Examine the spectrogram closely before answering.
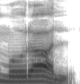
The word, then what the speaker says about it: moral: जैसे कि उर्दू साउंड देखा जाए तो पहले जो है मोरल और दूसरा है मोराल, मोराल। फ़र्क वॉवेल और एंडिंग साउंड में है, जो सुनते ही क्लियर लगता है।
